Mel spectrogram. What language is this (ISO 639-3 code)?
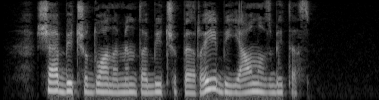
lit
